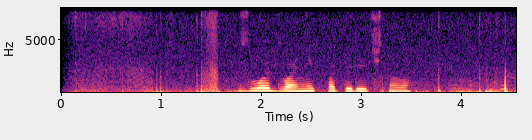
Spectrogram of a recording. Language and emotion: Russian, neutral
